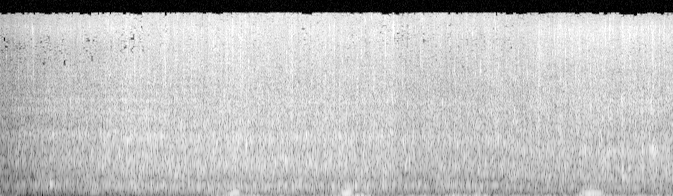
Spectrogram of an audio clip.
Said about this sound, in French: Au départ de cette randonnée, nous longeons la Loire. Nous ne sommes pas loin de sa source. Ici, elle a la taille d'un ruisseau.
